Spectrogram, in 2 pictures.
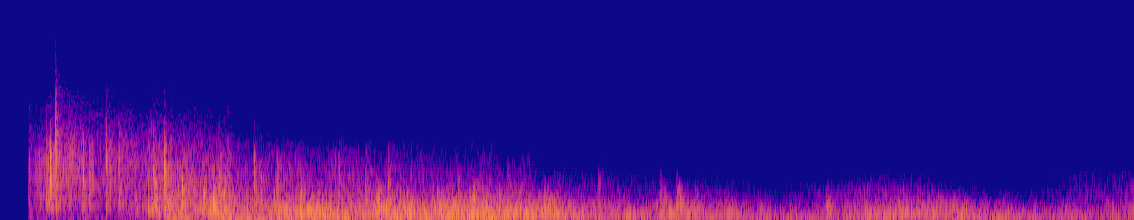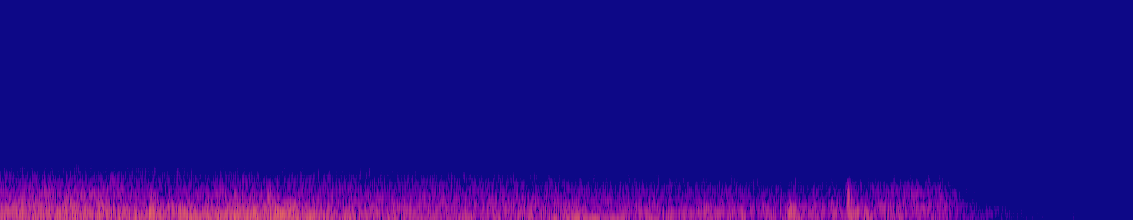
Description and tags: Thunder sound effect. Created using layered sound of rustling baking paper. Paper was pitched down, eq'd and had reverb added.
lightning, nature, storm, thunder, thunder-storm, thunderstorm, weather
